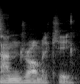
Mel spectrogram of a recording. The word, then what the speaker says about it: Andromache: And I was like, surely it's Andromache, because Andromache is a character in Greek mythology. – Yeah, that's where I know the name from. That's why I pronounce it the way it does.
